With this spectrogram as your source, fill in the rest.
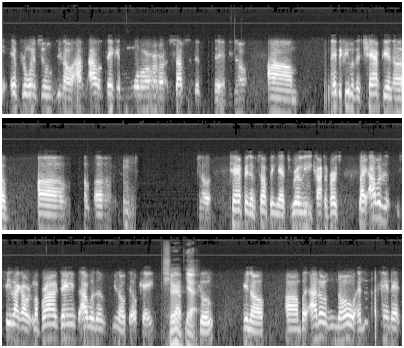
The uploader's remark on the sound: we spoke by phone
